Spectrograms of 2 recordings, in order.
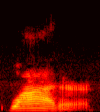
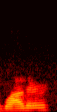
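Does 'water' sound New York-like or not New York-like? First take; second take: not New York; New York. First: It is said without a New York sound. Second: It is said faster, sounding more New York.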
